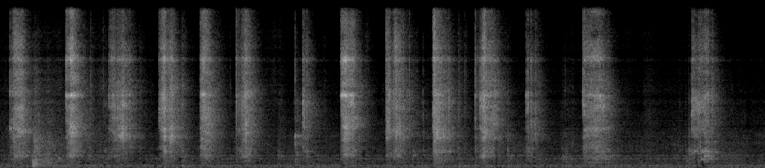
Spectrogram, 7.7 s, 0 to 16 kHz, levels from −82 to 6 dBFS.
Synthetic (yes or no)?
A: yes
